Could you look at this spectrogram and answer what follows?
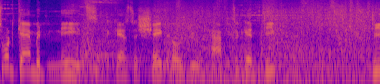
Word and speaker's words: Shaco: It's pronounced Shaco, not Shaco.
